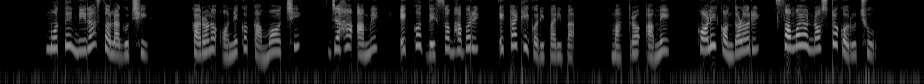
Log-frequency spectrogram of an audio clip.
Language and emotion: Odia, sad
